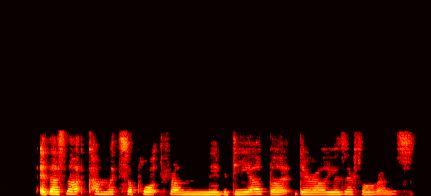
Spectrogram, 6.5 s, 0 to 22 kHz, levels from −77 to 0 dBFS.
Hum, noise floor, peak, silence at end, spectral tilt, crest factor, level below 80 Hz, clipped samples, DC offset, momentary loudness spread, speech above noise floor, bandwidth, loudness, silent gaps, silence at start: none; -80 dBFS; -4 dBFS; 0.3 s; -2.5 dB/octave; 20 dB; -74 dBFS; under 0.1%; under 0.1%; 10 LU; 56 dB; 7.8 kHz; -24 LUFS; none; 0.6 s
